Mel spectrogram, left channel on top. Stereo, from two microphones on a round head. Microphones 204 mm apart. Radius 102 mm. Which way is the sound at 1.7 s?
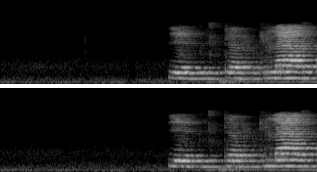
40° right (ahead or behind).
